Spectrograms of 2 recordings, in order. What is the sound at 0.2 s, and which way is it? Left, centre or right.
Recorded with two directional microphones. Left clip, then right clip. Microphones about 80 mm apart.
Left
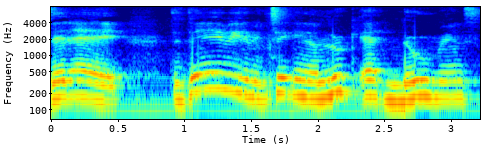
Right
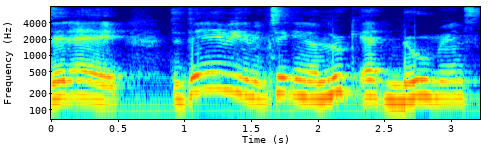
Speech, centre.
